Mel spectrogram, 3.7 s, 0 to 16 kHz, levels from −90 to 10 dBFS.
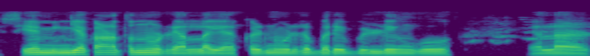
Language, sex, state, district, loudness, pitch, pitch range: Kannada, male, Karnataka, Raichur, -16 LUFS, 115 Hz, 110-125 Hz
